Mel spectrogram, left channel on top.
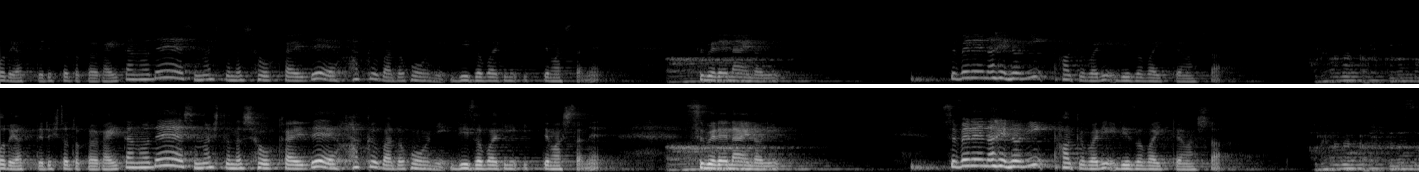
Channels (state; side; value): quieter; left; 14.7 dB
